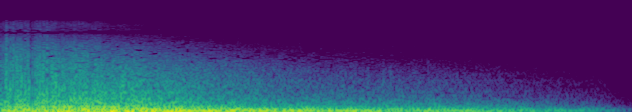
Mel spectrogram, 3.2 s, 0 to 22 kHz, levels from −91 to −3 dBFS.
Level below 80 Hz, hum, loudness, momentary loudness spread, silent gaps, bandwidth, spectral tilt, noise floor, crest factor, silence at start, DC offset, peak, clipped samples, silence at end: -20 dBFS; none; -21 LUFS; 18 LU; none; 4.5 kHz; -10 dB/octave; -41 dBFS; 16 dB; 0 s; under 0.1%; -2 dBFS; under 0.1%; 0.3 s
